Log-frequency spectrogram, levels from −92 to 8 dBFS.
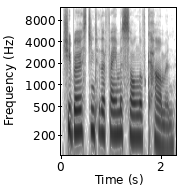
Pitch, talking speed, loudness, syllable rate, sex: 190 Hz, 205 wpm, -16 LUFS, 5.0 syllables/s, female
